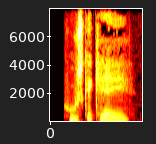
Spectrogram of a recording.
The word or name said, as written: huskekage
